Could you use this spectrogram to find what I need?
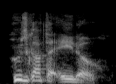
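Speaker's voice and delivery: put-on acted-out, high-pitched child's shout. Retelling how a kid called out at the dictionary table: imitating a kid shouting. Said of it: "he shouts out".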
